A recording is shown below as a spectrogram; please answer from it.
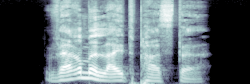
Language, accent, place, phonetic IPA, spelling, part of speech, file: German, Germany, Berlin, [ˈvɛʁməlaɪ̯tˌpastə], Wärmeleitpaste, noun, De-Wärmeleitpaste.ogg
- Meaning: thermal grease, thermal paste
